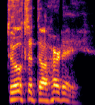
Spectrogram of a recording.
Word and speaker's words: Dualta Doherty: guest is no other than, how do you pronounce your name? Dualta Doherty.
